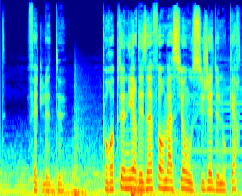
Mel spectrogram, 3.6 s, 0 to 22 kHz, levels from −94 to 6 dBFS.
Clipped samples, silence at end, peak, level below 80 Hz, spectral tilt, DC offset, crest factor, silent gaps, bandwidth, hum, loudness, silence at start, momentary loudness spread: under 0.1%; 0 s; 0 dBFS; -28 dBFS; -5 dB/octave; under 0.1%; 16 dB; none; over 20 kHz; none; -16 LUFS; 0 s; 11 LU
